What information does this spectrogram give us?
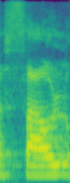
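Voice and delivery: should misread as शाउल, "shauld"; children's misreading of should. Retold or imitated. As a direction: say शाउल with an "ow" vowel. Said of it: "तो इसको शाउल पढ़ लेते थे". (should को बच्चों जैसा ग़लत शाउल पढ़ें)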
